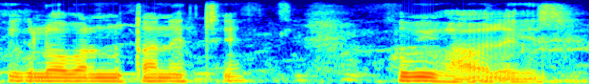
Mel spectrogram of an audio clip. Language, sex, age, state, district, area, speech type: Bengali, male, 30-45, West Bengal, Birbhum, urban, spontaneous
